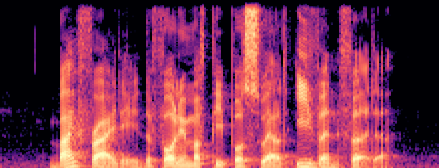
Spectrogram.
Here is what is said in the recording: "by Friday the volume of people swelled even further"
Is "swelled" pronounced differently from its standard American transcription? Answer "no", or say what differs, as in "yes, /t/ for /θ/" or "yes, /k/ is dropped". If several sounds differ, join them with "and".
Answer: no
